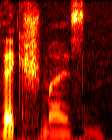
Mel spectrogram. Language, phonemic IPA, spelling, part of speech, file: German, /ˈvɛkʃmaɪ̯sən/, wegschmeißen, verb, De-wegschmeißen.ogg
- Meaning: 1. to ditch, junk 2. to throw away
